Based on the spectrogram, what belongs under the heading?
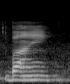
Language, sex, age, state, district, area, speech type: Hindi, female, 30-45, Uttar Pradesh, Azamgarh, rural, read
